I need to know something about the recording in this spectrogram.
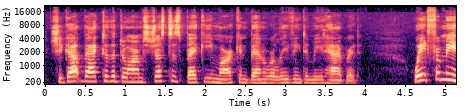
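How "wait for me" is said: high, loud call after friends; shout. A narrator's reading. Holly calling to friends leaving the dorm, shouting. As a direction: call out to stop them leaving. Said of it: "shouted Holly".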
